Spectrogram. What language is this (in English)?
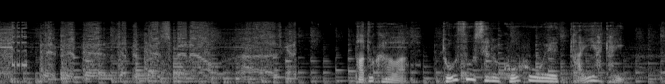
Japanese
